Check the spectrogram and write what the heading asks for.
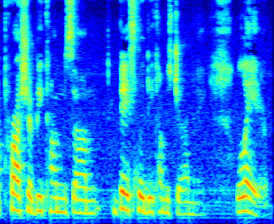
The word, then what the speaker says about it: Prussia: Austria and Prussia again it's Prussia with a pea I did not mispronounce that if you want to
